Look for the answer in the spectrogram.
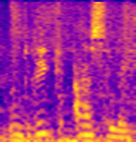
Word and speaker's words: Rick Astley: ¿De Rick Astley.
